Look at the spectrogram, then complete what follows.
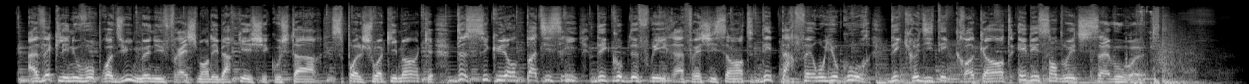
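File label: French Canada male voice over, sales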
